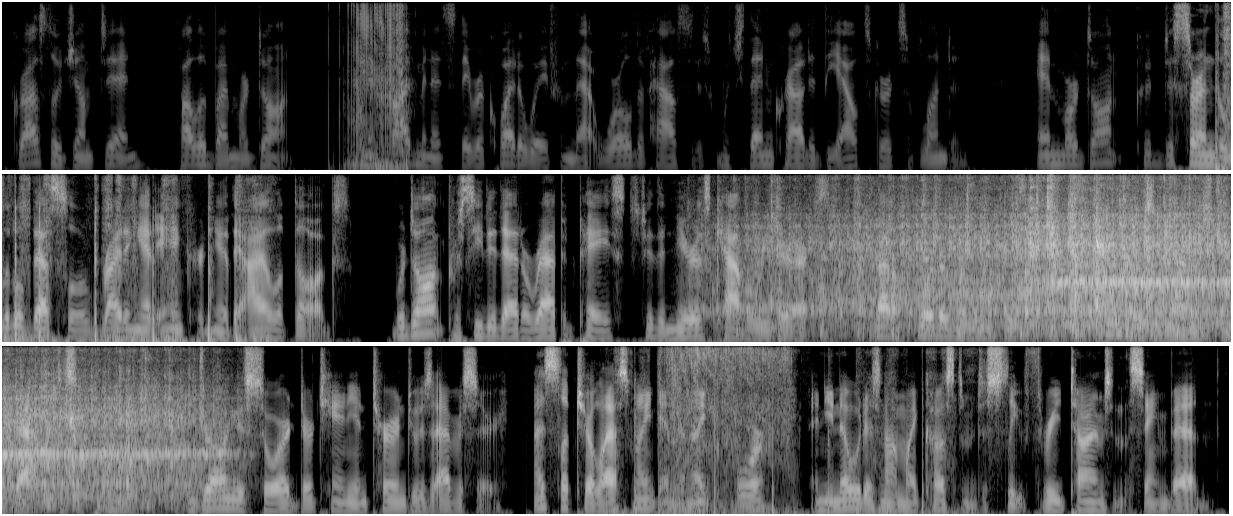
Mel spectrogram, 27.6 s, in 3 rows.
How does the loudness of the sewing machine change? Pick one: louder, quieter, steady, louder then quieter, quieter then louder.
louder then quieter.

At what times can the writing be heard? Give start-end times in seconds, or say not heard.
9.1-11.3, 22.9-25.9.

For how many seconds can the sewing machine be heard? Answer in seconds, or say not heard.
6 s.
